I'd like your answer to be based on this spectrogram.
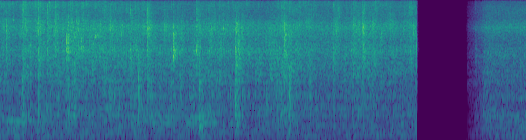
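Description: Onions fry in a pan for a rajma masala, giving a steady close-up sizzle with crackling spits and stirring scrapes, before a brief dropout into silence and a return of the hiss.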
